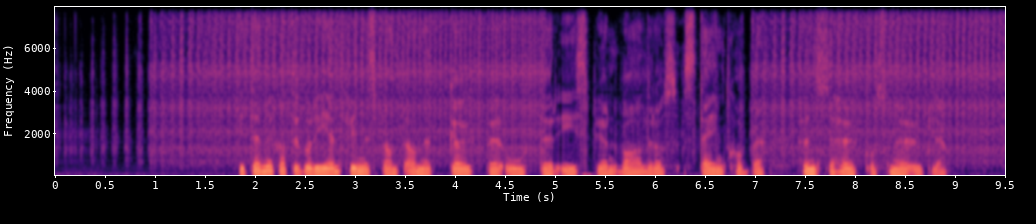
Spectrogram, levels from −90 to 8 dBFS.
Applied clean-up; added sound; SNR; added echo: none; Coin (dropping); 18 dB; none.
